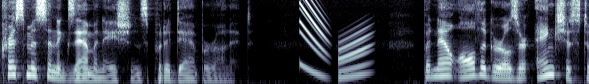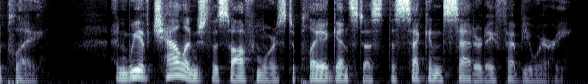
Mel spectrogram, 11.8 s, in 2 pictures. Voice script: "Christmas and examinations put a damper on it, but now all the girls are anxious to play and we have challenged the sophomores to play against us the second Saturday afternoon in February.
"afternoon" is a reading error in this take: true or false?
true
